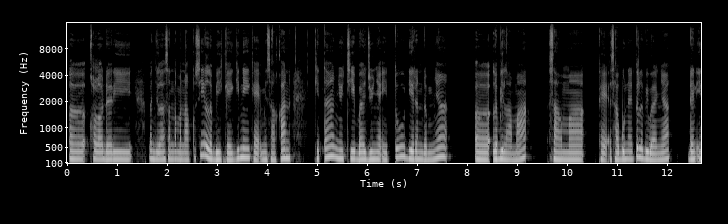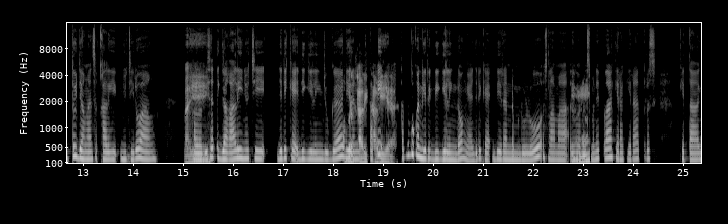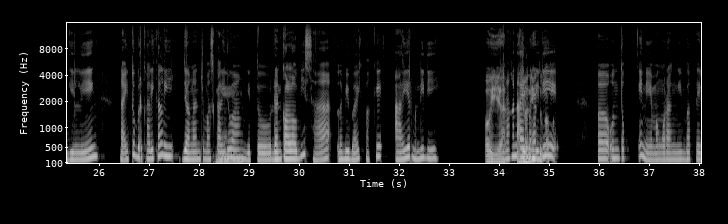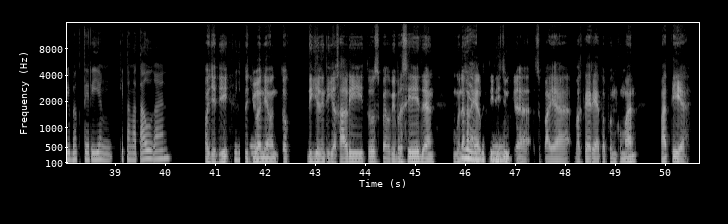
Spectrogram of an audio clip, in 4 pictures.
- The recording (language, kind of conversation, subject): Indonesian, podcast, Bagaimana cara menemukan gaya yang paling cocok untuk diri Anda?
- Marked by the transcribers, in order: none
